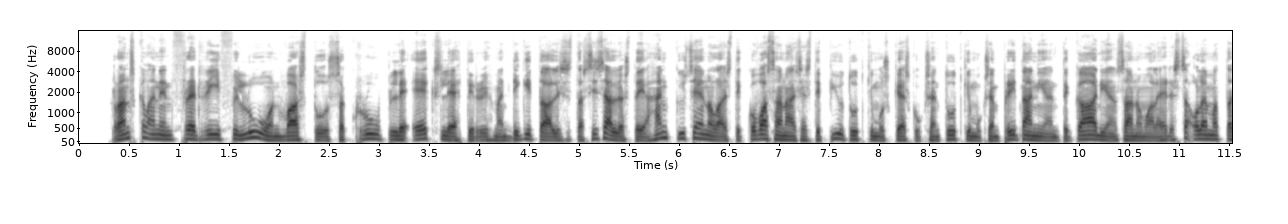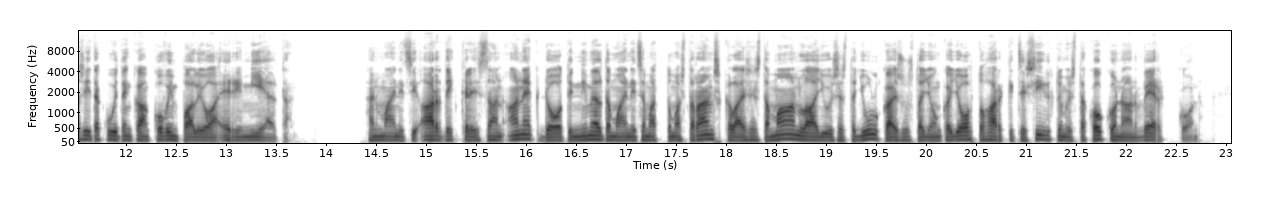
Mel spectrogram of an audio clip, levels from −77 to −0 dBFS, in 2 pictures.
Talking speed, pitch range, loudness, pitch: 110 wpm, 110-135 Hz, -21 LUFS, 120 Hz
